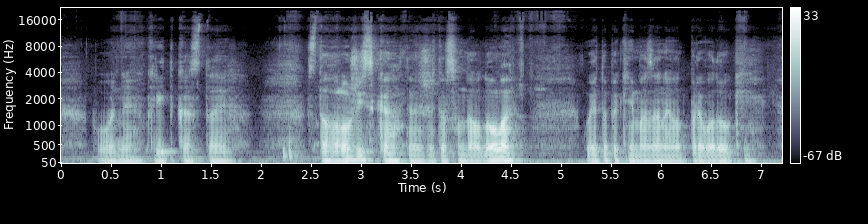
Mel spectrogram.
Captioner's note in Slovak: smrkanie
